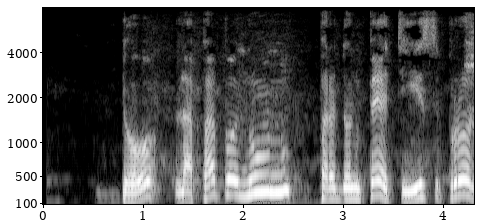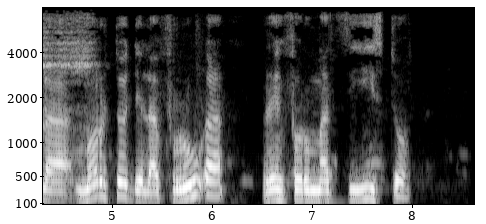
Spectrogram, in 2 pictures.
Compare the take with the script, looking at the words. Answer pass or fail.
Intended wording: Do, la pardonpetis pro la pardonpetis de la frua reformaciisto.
fail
